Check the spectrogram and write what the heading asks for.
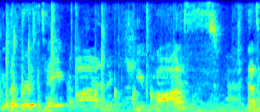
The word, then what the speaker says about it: QPAS: Thanks so much for being here tonight to get the first take on QPAS. That's how you pronounce it.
